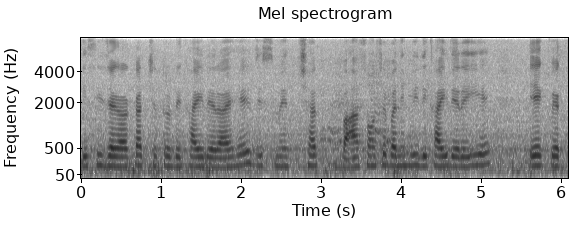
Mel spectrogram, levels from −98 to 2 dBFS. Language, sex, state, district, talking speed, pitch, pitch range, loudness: Hindi, female, Chhattisgarh, Bilaspur, 195 wpm, 170 Hz, 165-180 Hz, -24 LUFS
